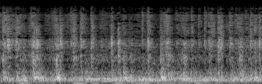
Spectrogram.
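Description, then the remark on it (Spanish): Hail comes down hard, a dense, steady clatter of countless small impacts pelting surfaces, with a low rumbling roar underneath and no voices. “Así caía ese granizo y también granizaba este martes con fuerza en Gibraleón, en la provincia de Huelva y en Linares, en Jaén.”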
